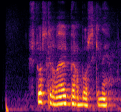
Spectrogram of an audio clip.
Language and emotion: Russian, neutral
